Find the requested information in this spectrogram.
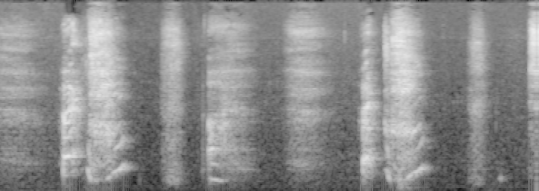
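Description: A run of different people's sneezes, several loud with a sharp explosive release after an inward breath. Ordinary sneezes.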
